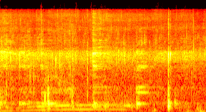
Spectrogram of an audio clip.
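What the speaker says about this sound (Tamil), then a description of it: "பெரிய வெங்காயம் சேர்த்துக்கலாம்" Sliced onions and green chillies frying in a pan for mushroom biryani, stirred with steady scraping strokes over a continuous close sizzle, with a few sharper utensil knocks near the end.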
